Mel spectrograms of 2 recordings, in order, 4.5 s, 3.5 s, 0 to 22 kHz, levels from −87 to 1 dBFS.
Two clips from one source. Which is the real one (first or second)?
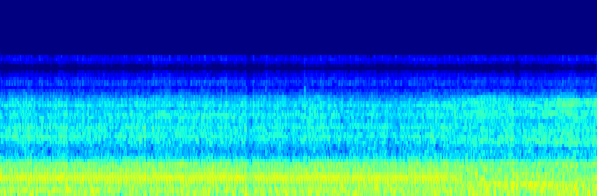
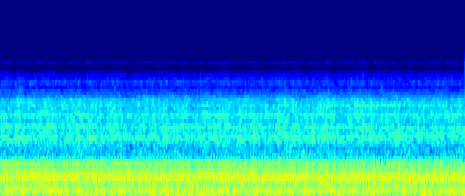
first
